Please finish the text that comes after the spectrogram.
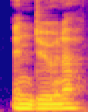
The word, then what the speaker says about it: induna: Um, Induna, that's how it's pronounced.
